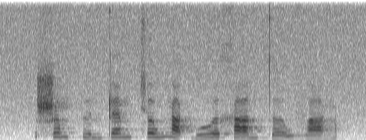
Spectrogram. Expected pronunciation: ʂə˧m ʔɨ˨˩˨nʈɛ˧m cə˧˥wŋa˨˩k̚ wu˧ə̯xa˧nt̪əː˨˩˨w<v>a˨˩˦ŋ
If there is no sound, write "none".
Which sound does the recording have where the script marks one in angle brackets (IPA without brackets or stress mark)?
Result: v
